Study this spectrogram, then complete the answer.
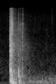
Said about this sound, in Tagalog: Napapitlag sila na may biglang tumama sa windshield ng sasakyan at parang may bumangga.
